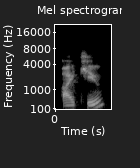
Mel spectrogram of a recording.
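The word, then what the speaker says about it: Eye Q: i i recommend is called iq so it's that's spelled e y e the letter q um and they've recently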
